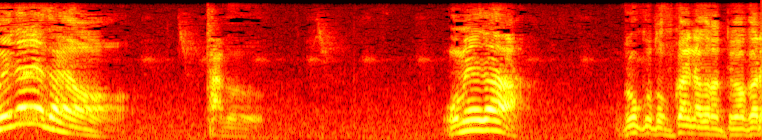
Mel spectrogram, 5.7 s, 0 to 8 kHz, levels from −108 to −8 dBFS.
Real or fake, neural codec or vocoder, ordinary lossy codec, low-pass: real; none; none; 7.2 kHz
